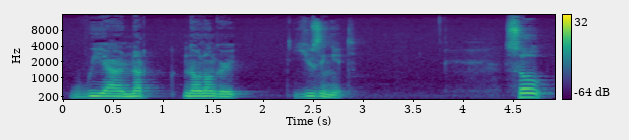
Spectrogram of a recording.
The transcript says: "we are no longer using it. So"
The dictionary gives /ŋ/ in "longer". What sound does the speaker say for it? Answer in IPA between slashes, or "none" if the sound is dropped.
/ŋ/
